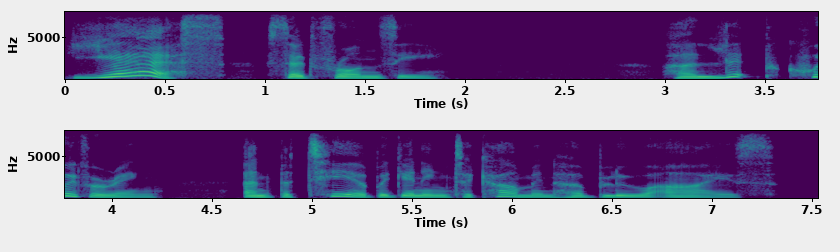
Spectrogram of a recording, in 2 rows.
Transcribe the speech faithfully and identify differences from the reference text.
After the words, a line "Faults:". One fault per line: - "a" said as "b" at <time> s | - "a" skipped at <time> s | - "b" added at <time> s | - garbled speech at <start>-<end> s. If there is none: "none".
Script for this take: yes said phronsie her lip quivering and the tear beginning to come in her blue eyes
yes said phronsie her lip quivering and the tear beginning to come in her blue eyes
Faults:
none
